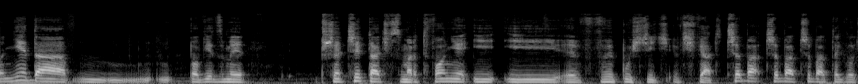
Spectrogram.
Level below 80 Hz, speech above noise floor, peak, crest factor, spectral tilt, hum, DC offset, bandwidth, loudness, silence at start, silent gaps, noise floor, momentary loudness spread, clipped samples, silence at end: -46 dBFS; 27 dB; -8 dBFS; 16 dB; -5.5 dB/octave; none; under 0.1%; 11.5 kHz; -24 LUFS; 0 s; none; -51 dBFS; 8 LU; under 0.1%; 0 s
